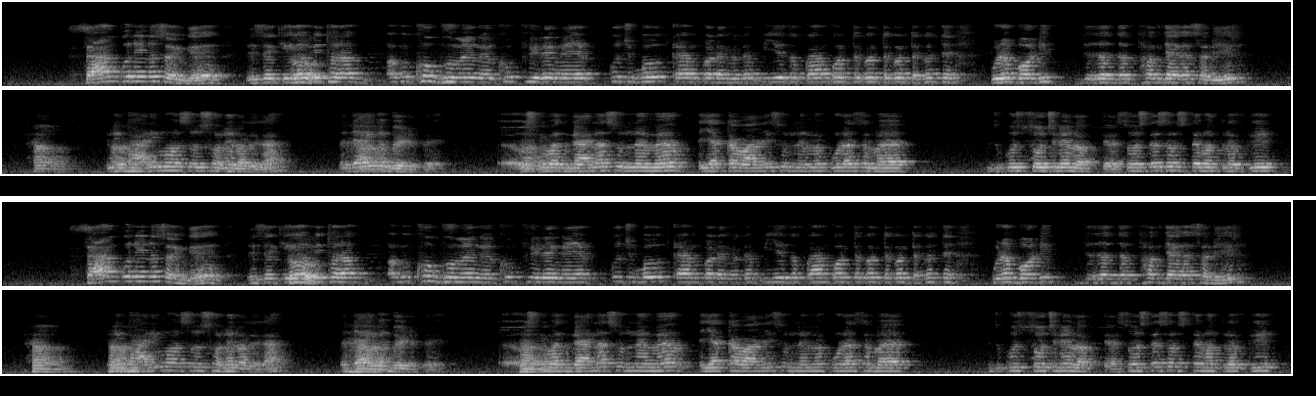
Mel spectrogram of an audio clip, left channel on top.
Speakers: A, on the left; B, on the right.
A: سام کو نہیںین سو جیسے کہ
B: تو
A: ابھی تھوڑا ابھی خوب گھومیں گے خوب پھریں گے یا کچھ بہت کام کریں گے جب یہ سب کام کرتے کرتے کرتے کرتے پورا باڈی جب تھک جائے گا شریر
B: ہاں ہاں
A: باری محسوس ہو نے لگے گا تو جائیں
B: ہاں
A: گے بیڈ پہ
B: ہاں
A: اس کے بعد گانا سننے میں یا قوالی سننے میں پورا سم کچھ سوچنے لگتے ہیں سوچتے سوچتے مطلب کہ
